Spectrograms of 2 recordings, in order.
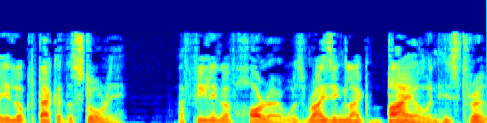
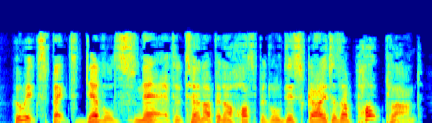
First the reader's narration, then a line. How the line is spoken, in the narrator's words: said Ron sharply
